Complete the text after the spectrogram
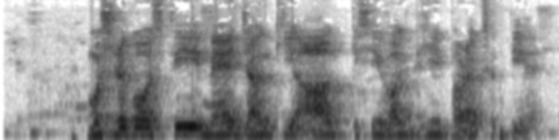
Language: Urdu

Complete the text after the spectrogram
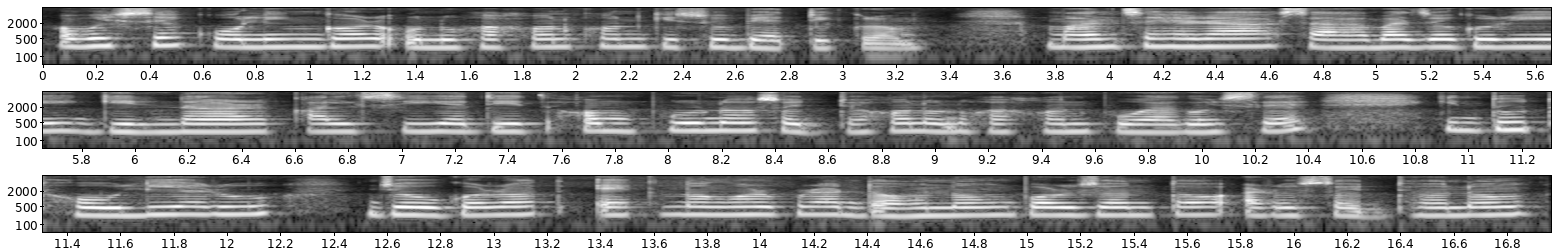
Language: Assamese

